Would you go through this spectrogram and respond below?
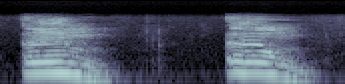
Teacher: a letrinha tem que ser pronunciada de modo anasalado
